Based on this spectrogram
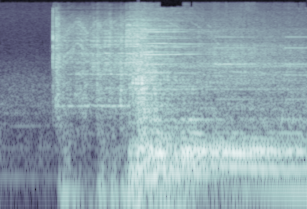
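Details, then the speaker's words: Car with half the exhaust missing, flywheel still to be machined and new clutch pending; cranks briefly, catches cleanly and settles into a loud, raw but even idle with no knocks; starts and runs fine. "But she's running and she sounds pretty good. [Music] So, after a log struggle, we got her starting. Sounds all right as well."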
